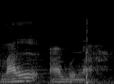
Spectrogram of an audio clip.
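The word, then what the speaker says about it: مَلْعَبُنَا: Cara membacanya adalah mal'abuna, seperti huruf L dalam huruf ini abjad ya.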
